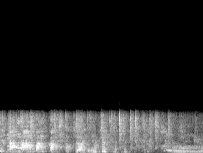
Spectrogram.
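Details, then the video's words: Ten-week-old Lhasa Apso puppy named Louis, being dragged around by a cross Patterdale named Alfie, indoors; rough, throaty growls and grumbles in quick uneven bursts, several per second, with higher whiny yelps mixed in during the tussle. "Puppy Lhasa Apso being drsgged round by my cross Patterdale"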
